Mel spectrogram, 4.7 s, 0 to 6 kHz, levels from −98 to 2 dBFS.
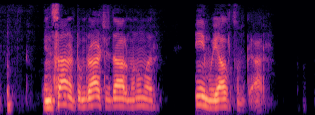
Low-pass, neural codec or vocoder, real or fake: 5.4 kHz; none; real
